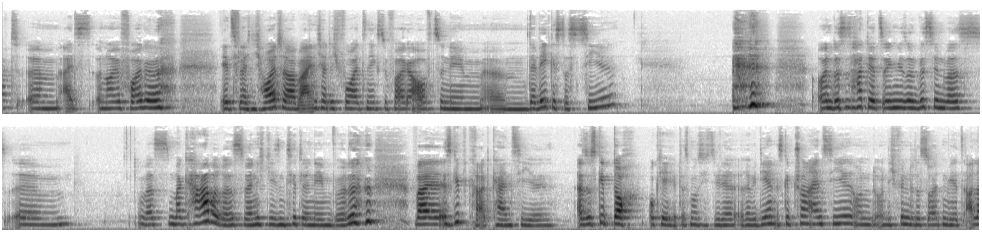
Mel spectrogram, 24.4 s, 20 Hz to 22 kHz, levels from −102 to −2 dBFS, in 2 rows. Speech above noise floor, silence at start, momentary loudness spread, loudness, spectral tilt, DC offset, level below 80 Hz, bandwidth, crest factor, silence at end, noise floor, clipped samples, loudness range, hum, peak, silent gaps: 30 dB; 0 s; 15 LU; -26 LUFS; -5.5 dB/octave; under 0.1%; -56 dBFS; 16 kHz; 22 dB; 0 s; -55 dBFS; under 0.1%; 6 LU; none; -4 dBFS; none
